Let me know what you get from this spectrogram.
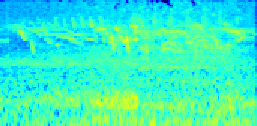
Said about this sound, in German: Und all diese Ablenkungen meiner Wahrnehmung lässt einfach diese Grasmücke vor mir singen und singen und singen. Boah, da waren Imitationen eben drin.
